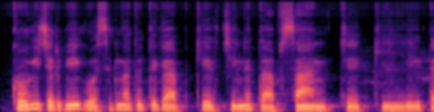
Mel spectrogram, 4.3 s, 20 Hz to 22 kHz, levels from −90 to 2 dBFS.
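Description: Speech recording, with no technical faults found anywhere in the clip.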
